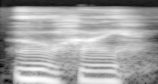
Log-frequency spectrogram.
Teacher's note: Listen to the way he uses the word oh at the beginning. It sounds like a sigh.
